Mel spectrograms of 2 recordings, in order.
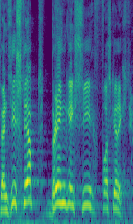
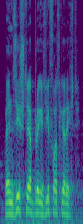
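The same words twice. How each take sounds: First: Loud, high, drawn-out threat; angry threat. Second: Said in the usual way. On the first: Retold or imitated. Husband threatens the pastor with court, angry threat. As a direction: imitate a furious caller, spacing the words out slowly. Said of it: "ganz entsetzt und böse".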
